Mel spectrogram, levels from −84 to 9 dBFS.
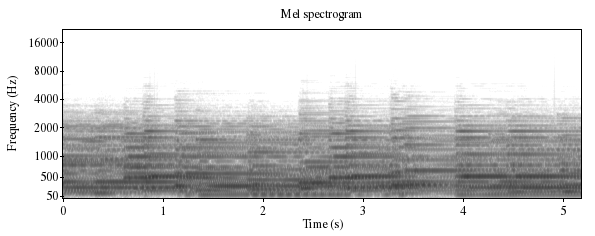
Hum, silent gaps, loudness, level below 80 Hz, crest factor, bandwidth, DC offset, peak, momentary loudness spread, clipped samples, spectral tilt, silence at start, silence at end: none; none; -18 LUFS; -62 dBFS; 12 dB; 4.6 kHz; under 0.1%; -4 dBFS; 4 LU; under 0.1%; -10.5 dB/octave; 0 s; 0 s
